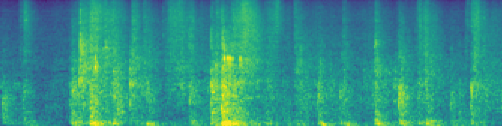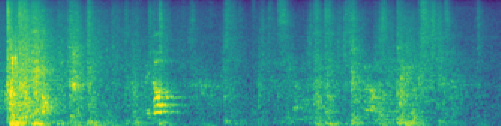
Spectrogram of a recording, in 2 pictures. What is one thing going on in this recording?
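Padded punches and kicks thud against protective gear.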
